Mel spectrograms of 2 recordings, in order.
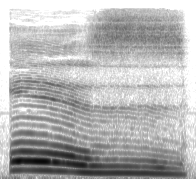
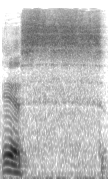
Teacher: It's never is, unvoiced, never. It's always is with a voiced Z.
